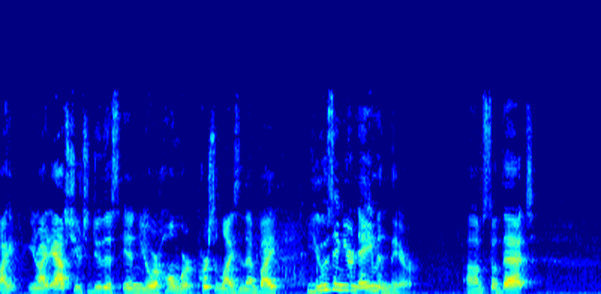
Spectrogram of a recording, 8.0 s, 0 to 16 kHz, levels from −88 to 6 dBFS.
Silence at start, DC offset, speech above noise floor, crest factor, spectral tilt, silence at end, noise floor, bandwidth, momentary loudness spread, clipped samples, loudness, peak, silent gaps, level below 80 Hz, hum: 0 s; under 0.1%; 33 dB; 22 dB; -4 dB/octave; 0.9 s; -69 dBFS; 11 kHz; 15 LU; under 0.1%; -36 LUFS; -16 dBFS; none; -72 dBFS; none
